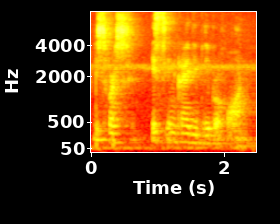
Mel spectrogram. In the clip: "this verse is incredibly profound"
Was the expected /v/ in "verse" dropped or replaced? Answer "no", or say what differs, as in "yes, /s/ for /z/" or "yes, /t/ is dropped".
yes, /f/ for /v/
